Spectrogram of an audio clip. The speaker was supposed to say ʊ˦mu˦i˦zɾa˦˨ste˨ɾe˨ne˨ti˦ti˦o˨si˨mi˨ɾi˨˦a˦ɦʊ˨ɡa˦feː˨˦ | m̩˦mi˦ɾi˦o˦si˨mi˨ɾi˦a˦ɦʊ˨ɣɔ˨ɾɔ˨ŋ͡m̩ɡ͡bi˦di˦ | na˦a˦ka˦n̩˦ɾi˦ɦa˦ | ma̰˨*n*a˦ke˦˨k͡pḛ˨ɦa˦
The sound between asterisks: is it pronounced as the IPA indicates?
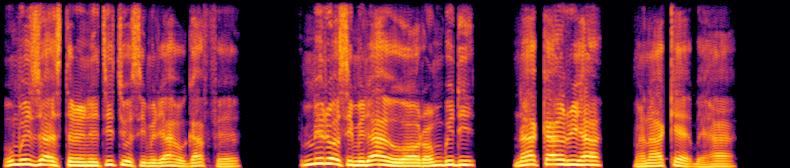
yes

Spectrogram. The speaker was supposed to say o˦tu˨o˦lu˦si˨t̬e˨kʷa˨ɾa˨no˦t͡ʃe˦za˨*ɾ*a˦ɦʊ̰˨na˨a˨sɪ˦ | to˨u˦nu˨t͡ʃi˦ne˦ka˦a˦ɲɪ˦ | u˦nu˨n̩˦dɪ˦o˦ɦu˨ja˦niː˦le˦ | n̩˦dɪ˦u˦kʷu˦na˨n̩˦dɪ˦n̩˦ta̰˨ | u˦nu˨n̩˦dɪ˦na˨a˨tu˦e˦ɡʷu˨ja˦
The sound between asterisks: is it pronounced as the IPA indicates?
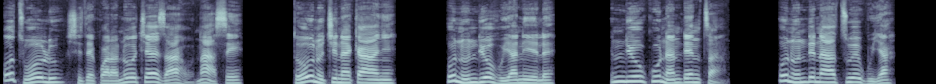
no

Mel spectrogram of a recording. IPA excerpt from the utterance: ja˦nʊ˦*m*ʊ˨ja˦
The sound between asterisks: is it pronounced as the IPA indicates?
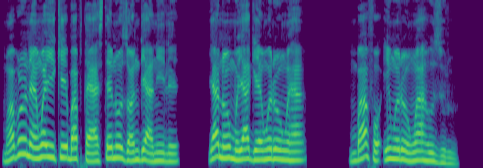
yes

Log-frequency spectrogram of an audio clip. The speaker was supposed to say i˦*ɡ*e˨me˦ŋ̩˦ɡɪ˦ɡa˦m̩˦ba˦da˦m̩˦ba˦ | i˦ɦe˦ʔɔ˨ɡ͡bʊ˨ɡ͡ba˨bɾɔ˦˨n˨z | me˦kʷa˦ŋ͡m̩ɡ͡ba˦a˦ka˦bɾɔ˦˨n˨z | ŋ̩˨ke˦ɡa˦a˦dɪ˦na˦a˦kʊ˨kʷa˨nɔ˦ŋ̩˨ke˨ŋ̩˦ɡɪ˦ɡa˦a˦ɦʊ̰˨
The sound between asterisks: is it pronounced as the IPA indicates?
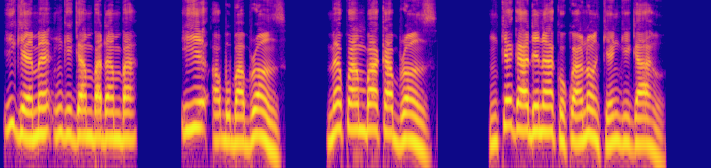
yes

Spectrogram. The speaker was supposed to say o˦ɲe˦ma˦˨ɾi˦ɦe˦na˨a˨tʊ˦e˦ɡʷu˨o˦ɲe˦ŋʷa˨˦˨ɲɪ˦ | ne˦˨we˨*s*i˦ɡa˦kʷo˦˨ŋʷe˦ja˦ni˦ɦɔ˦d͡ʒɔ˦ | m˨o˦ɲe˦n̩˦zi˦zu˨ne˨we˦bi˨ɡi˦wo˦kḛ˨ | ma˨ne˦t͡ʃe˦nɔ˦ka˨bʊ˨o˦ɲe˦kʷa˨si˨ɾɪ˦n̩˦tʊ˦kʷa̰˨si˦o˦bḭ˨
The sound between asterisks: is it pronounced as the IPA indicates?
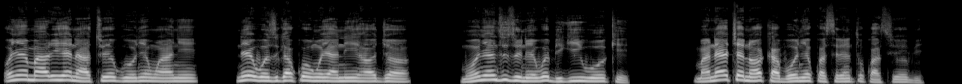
no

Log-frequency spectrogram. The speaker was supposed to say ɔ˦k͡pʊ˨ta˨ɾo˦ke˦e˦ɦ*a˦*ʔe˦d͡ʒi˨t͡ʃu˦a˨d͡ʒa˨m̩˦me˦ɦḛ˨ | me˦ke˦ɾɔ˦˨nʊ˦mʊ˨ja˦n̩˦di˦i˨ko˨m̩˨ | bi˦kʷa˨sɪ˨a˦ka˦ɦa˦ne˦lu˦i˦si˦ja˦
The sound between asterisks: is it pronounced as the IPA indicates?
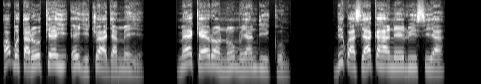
no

